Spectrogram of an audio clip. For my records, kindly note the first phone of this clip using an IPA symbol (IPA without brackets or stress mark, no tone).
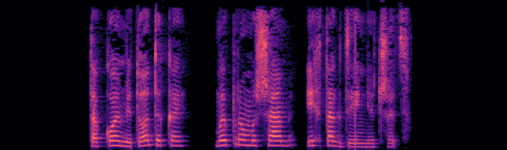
t̪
